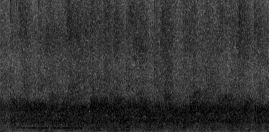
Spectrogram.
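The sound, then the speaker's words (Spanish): The audience in the old Convent of San Francisco in Montblanc breaks into sustained applause, a dense, steady wash of many hands clapping at once, loud and continuous throughout with no voices standing out. “Pues le voy a pedir a toda la gente de Montblanc que nos está acompañando hoy desde este antiguo convento de San Francisco un fuerte aplauso”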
